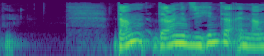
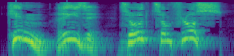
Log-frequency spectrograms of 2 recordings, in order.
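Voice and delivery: hoch und laut gerufen; Zuruf; 10 semitones higher, 7 dB louder, slower than usual. A narrator's reading. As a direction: dringend über Lärm hinweg befehlen. Ruft Befehl über Kampf. (die Stimme befiehlt Kim und Gork, laut)

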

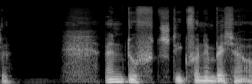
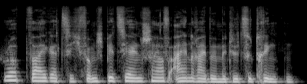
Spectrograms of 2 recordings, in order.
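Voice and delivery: high-pitched indignant wife; mild high-voiced indignation; sharp; 8 semitones higher than usual. A narrator's reading. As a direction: report it tartly, pitched up. Kelder complains sharply about Rob.

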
